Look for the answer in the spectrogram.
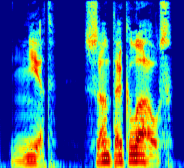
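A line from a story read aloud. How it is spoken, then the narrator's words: Snapped. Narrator (Russian): огрызнулся приятель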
